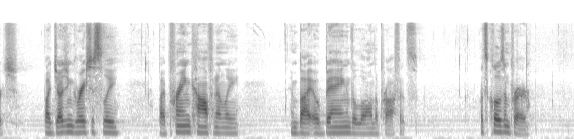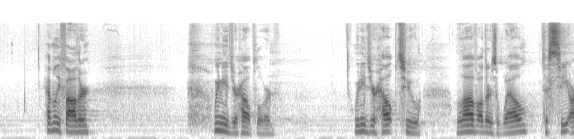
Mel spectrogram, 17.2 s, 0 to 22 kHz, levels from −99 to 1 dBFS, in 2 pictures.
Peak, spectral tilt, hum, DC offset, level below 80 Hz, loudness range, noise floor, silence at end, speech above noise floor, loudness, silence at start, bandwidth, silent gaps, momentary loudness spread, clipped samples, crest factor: -16 dBFS; -2 dB/octave; none; under 0.1%; under -90 dBFS; 7 LU; -77 dBFS; 0 s; 38 dB; -39 LUFS; 0.05 s; 12 kHz; none; 19 LU; under 0.1%; 24 dB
